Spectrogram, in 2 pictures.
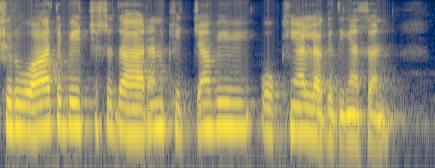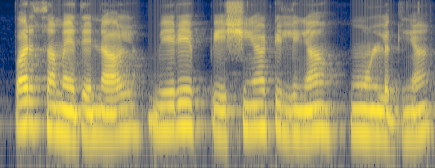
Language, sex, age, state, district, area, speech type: Punjabi, female, 60+, Punjab, Jalandhar, urban, spontaneous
